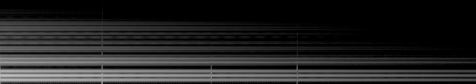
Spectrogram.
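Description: Dropped buffers (overrun) at 1.02, 2.11 and 2.97 s each give a sudden jump in the music. This is likely the recording side falling behind, so a stretch was overwritten before collection. About 50 ms is lost at the first and about 20 ms at the others.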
